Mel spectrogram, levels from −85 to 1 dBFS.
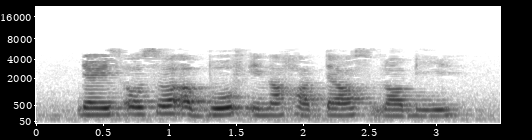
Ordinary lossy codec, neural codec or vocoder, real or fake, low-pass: MP3, 24 kbps; none; real; 7.2 kHz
